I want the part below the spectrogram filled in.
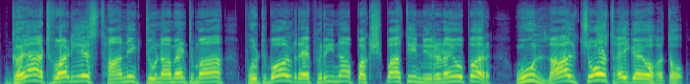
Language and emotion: Gujarati, angry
